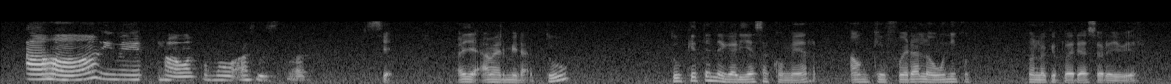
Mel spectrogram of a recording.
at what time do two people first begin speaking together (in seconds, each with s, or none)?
none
